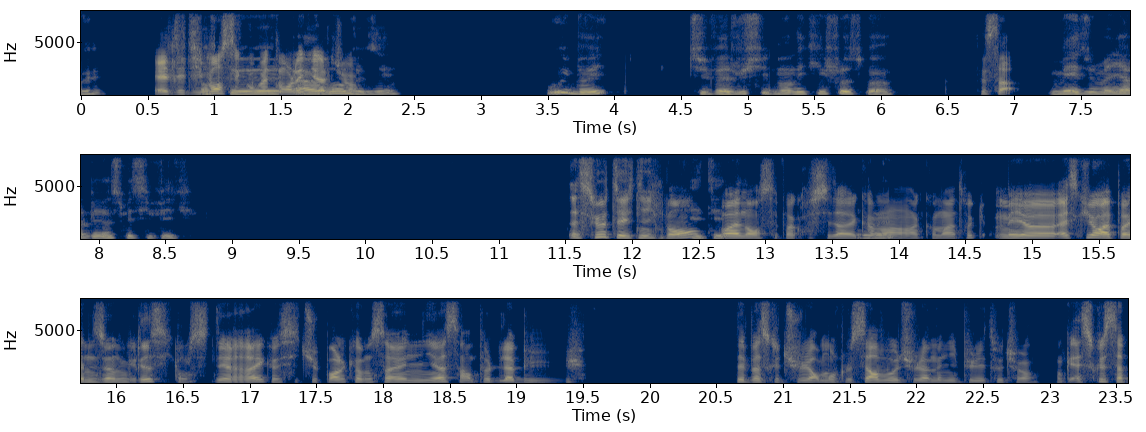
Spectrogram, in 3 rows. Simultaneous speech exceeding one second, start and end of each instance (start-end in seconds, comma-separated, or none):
0.9-2.1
